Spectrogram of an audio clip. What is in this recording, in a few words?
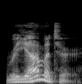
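"rheometer", British English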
